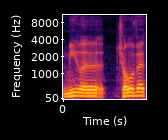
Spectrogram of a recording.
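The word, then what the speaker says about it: Milla Jovovich: on that there this has me is it mila cholovich say you pronounce her name is that correct yes um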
